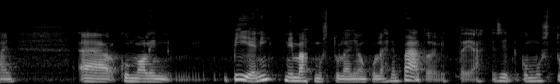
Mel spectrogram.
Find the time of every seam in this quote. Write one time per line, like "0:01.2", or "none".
0:03.1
